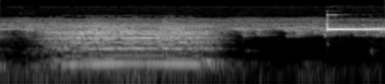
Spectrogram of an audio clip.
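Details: Cart-pulling sapi londo cattle wearing shoes give a long, steady, rich-toned moo lasting nearly two seconds, followed by quiet, then a sudden sustained high bell ring.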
